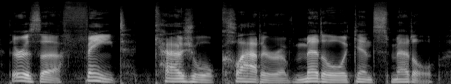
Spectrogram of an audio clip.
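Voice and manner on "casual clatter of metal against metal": plain reading voice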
